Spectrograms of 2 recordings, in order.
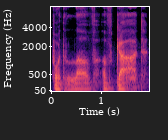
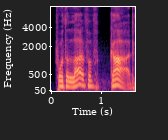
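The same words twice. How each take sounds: First: Slow, low mocking repeat; cold mocking echo. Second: Slow, high, loud pleading cry; desperate plea. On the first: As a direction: throw his plea back coldly. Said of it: "I said". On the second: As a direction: beg for your life. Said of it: "to these words". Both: A narrator's reading.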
